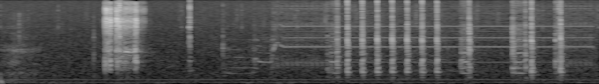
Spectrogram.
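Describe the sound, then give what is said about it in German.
A camera taking a photo, apparently an older model: a loud burst of shutter noise, then a rapid, regular run of many sharp mechanical clicks and a few scattered clicks after, with no talk. “Warte, er macht noch ein Foto.”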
